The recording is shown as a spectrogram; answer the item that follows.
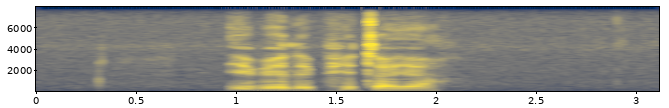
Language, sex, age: Northern Sotho, male, 24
